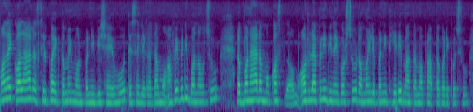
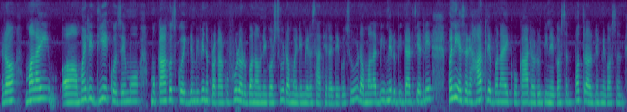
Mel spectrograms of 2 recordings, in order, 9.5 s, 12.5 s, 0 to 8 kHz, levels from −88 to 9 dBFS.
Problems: background sounds at intervals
